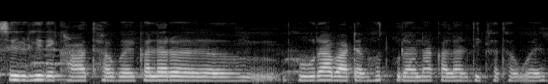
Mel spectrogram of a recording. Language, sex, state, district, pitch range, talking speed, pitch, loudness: Hindi, female, Bihar, Vaishali, 175-190 Hz, 130 wpm, 180 Hz, -18 LUFS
